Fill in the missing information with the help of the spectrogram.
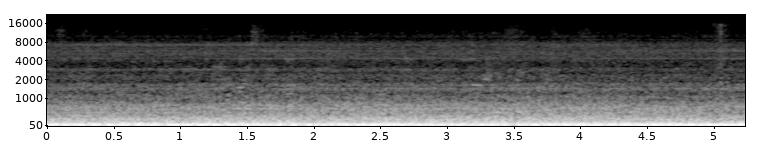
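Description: Steady low road rumble heard from inside a vehicle's cabin at motorway speed: tyre and engine noise, even and unbroken.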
